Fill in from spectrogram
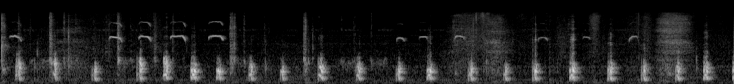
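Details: Laying hen with her newborn chick: low soft clucks repeated in a steady rhythm several times a second, while the chick gives high, thin, arched peeps above them, with a brief rustle midway.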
